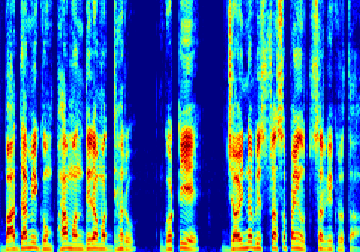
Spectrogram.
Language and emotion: Odia, neutral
